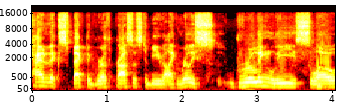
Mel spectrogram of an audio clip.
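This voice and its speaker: A man with a fairly high pitch talks at a moderate pace on a very clean recording with a silent background. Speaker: video creator hosting a podcast. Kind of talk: casual chat. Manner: halting, many fillers.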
